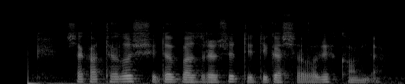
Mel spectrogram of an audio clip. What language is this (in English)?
Georgian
